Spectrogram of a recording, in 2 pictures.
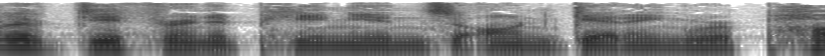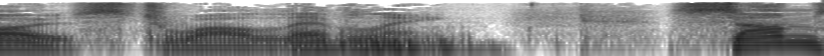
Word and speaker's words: riposte: It's definitely pronounced riposte, at least in my mind.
